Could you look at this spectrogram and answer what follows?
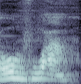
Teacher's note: a gente puxa o r gutural aqui na nossa garganta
